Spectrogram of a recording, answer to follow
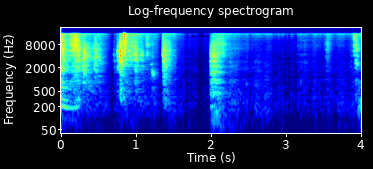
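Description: A trigger spray bottle squirting water, a few short spray bursts about half a second apart, wetting 3000-grit sandpaper for wet sanding a CD.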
